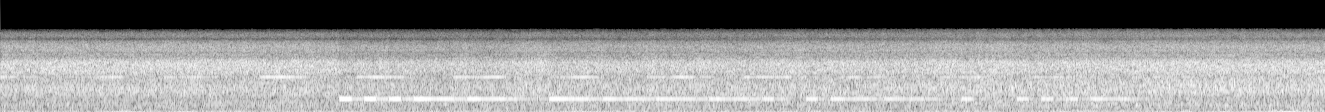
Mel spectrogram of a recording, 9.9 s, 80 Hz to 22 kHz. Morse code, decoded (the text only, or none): 39WEV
